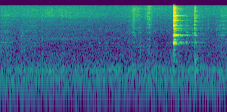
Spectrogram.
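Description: A single short clink of a metal spatula against a ceramic plate near the end, as fried toast is moved onto it; otherwise faint room tone.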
